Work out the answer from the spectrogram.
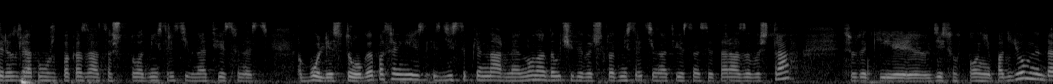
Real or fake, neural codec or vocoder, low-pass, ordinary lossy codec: fake; vocoder, 44.1 kHz, 128 mel bands, Pupu-Vocoder; 7.2 kHz; none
